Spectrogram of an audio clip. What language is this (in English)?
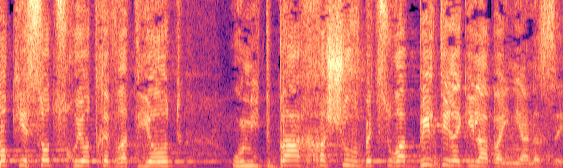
Hebrew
